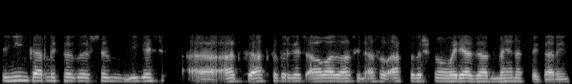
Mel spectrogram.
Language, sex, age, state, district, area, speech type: Kashmiri, male, 18-30, Jammu and Kashmir, Kupwara, rural, conversation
